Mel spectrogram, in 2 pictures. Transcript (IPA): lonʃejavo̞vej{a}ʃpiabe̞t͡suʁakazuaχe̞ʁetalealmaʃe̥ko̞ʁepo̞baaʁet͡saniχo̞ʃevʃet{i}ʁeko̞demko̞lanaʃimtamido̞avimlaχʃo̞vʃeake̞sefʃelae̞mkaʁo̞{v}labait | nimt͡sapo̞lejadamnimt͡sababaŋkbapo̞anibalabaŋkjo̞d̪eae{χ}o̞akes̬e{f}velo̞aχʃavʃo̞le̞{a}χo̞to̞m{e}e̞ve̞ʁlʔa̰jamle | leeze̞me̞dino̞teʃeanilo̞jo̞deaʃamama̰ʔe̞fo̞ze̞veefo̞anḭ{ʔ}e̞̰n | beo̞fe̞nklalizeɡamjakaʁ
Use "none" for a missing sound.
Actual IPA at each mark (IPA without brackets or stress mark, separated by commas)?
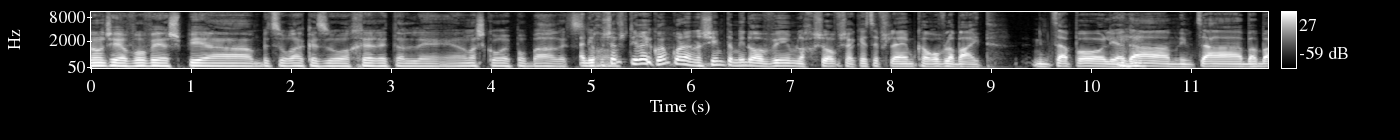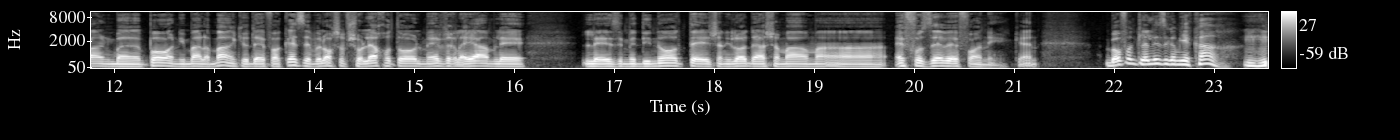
a, i, v, f, f, a, e, k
